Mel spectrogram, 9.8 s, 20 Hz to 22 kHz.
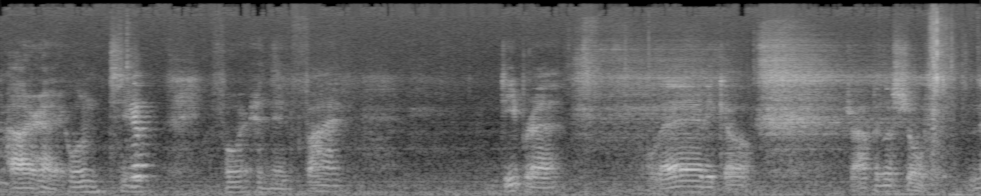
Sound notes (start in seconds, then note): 7.5 patient inhales; 7.5 patient exhales; 9.1 spine cracks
